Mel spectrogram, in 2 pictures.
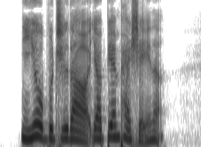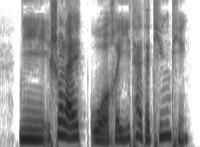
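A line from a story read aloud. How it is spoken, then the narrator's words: Smiling through tears. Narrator (Chinese): 贾母拭了拭眼泪，微笑道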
